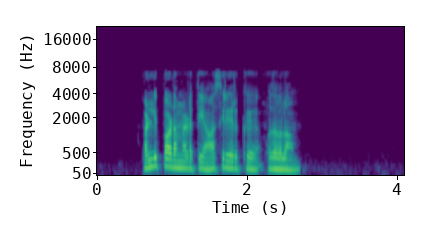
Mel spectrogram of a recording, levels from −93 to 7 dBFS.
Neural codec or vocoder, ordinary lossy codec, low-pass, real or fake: none; none; 7.2 kHz; real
